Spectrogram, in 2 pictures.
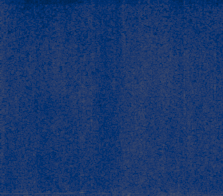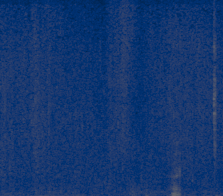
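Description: Ocean waves out at sea in Sea of Thieves, a broad steady wash of surf and wind that holds at a moderate level, with a brief louder splash or knock near the end.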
